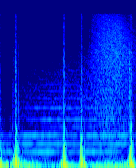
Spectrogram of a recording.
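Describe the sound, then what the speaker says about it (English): Heartbeat sound effect in a tense Ice Age hunting scene: deep, muffled thumps in a quickening lub-dub rhythm, four strong beats over about two seconds, close and booming above a faint sustained drone. "Heartbeats quicken."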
